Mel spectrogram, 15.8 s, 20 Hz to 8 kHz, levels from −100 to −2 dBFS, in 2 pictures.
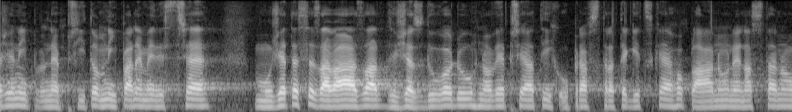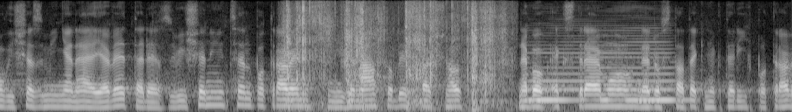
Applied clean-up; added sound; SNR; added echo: none; Walk, footsteps + Bowed string instrument; 5 dB; none.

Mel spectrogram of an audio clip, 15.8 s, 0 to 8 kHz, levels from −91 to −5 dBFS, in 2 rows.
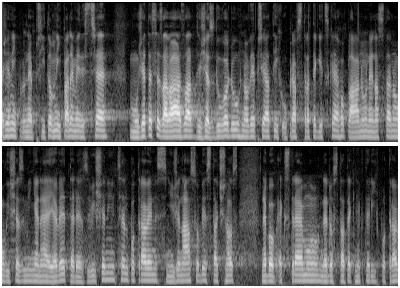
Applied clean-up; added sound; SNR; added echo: none; none; none; none.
